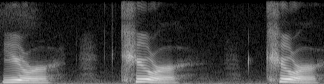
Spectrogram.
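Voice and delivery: "cure" said slowly as k plus your, the R curled back; 따라 하도록 보여주는 cure; model cure. Shown as a demonstration. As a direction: model "cure" three times for the class. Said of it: "한 번 더".

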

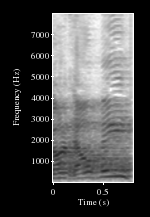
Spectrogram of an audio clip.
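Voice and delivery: high-pitched plea to God; calling out. Acted. Preacher voicing the congregation's prayer, calling out. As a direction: call out for help, voice lifted high. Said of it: "Doesn't this have you call out".

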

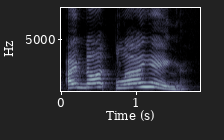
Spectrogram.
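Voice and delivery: high, loud, drawn-out denial; furious. A narrator's reading. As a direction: deny it furiously, stretching the words. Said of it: "Melody hissed furiously".

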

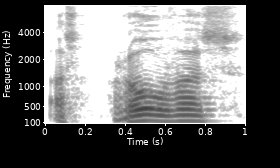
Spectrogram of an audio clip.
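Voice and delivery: practising an imitated accent on "Rovers"; lightly imitated heavy accent, word by word; JDT. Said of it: "practice my J D T accent".

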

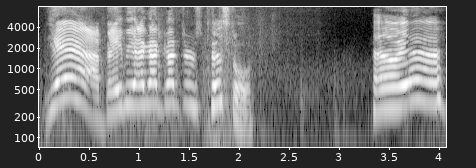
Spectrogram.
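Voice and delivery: high, excited cheer; gleeful celebration. Real, not acted. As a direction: crow over a new prize. Celebrates getting a new pistol.

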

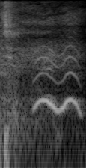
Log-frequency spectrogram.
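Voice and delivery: high whooping cackle; whooping laugh. Retold or imitated. Narrator whoops after flipping off his ex, high cackle. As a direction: let out a wild triumphant whoop. Another whoop mid-sentence.

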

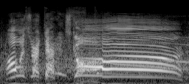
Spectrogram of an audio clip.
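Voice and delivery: high-pitched, building to a roar; loud triumphant play-by-play; excited goal shout. Real, not acted. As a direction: spot the chance, then belt the call. Calling own goal in game.

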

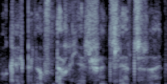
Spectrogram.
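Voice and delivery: whispering. Real, not acted. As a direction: whisper it so nobody hears. On roof, sneaking past enemies. (geflüstert)

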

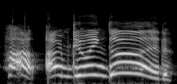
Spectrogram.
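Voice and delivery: loud, slow triumphant boast; loud gloating over his parkour trouble; gloating shout. Real, not acted. Gloating at friend's struggle.

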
